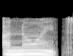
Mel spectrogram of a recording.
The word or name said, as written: anoint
